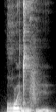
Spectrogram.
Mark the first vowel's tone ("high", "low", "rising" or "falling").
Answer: low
